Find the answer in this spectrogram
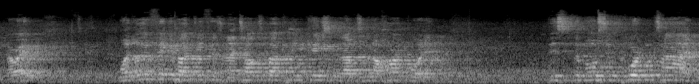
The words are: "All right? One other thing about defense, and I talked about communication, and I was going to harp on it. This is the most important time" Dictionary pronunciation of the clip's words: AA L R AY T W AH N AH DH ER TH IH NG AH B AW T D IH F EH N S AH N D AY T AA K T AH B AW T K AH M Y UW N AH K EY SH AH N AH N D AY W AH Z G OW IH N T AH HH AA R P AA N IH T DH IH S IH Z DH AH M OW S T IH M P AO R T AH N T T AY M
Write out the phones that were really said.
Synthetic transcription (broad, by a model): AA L R AY T W AH N AH DH ER TH IH NG AH B AW T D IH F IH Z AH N AY T AA K T AH B AW T K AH M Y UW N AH K EY SH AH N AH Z AY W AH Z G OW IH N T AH HH AA R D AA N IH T DH IH S IH Z DH AH M OW S T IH M P AO R T N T T AY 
